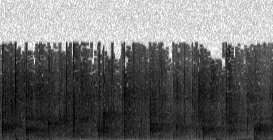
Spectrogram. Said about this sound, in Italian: Io direi, vale la pena di ringraziare bambini con un applauso, Radio Spazio Ivrea.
